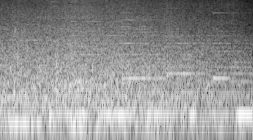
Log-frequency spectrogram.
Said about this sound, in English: Your ears hear wondrous sounds, like the roar of oceans blue.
